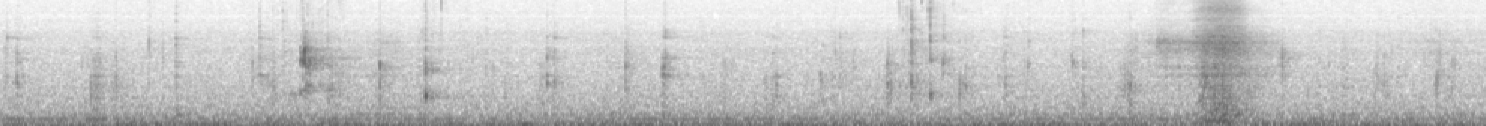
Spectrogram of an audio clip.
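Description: Faint chewing with the mouth closed: small soft clicks and crunches of food being eaten. About six seconds in there is one short, louder hissing noise.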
